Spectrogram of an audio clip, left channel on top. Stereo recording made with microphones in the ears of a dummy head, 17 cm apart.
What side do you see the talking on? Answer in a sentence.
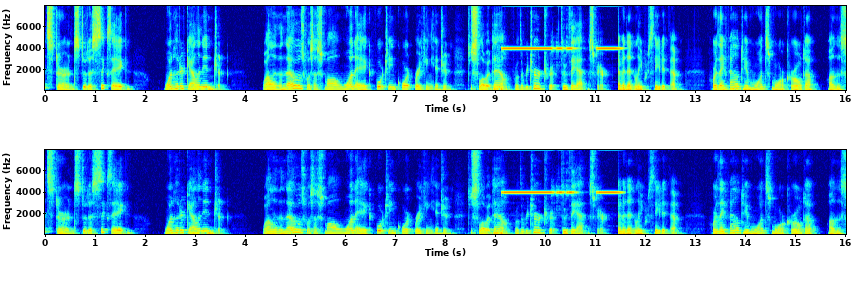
You can hear the talking on the left.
